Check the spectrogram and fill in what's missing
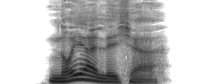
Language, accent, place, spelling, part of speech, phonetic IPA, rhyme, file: German, Germany, Berlin, neuerlicher, adjective, [ˈnɔɪ̯ɐlɪçɐ], -ɔɪ̯ɐlɪçɐ, De-neuerlicher.ogg
- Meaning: inflection of neuerlich: 1. strong/mixed nominative masculine singular 2. strong genitive/dative feminine singular 3. strong genitive plural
